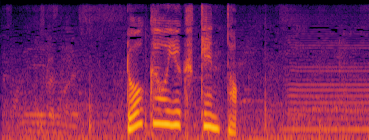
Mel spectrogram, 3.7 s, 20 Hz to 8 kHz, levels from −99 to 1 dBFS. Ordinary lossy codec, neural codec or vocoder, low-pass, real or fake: none; none; 7.2 kHz; real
